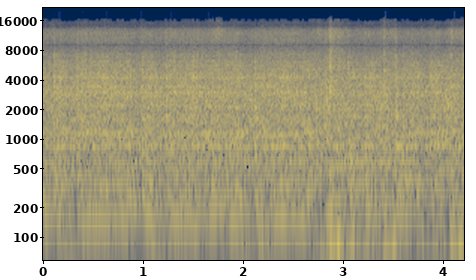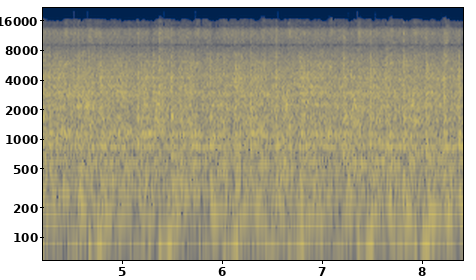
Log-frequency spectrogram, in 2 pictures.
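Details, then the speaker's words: Mercruiser 3.0 L that had been very stuck, now reassembled with the gasket back in and running after being flooded: rough, lumpy idle with a raspy hiss; owner suspects a manifold leak and says it is definitely down on a cylinder. "sounds like a little bit of a manifold leak I don't know why definitely down on a cylinder"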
